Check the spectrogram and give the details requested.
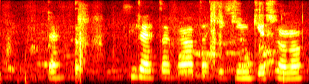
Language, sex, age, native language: Icelandic, male, 10, Icelandic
